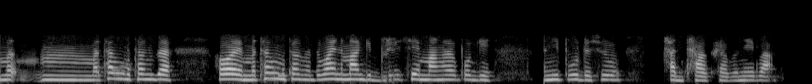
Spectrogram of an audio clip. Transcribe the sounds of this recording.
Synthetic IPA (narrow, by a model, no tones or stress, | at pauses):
m | mɐtʰaŋmɐtʰaŋdɐhojmɐtʰaŋmɐtʰaŋɐduwajnɐmaɡibɾitsemaŋɾak̚pɐɡi | mɐnipuɾdɐsu | hantʰakʰɾɐbɐneba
